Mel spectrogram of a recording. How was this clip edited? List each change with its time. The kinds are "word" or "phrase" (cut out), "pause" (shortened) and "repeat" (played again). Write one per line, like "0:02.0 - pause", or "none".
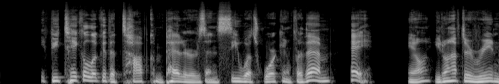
0:03.4 - pause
